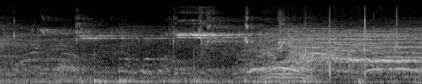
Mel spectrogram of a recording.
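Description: Basketball bouncing on a hardwood gym floor during play, with high-pitched sneaker squeaks in the middle of the stretch.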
